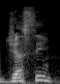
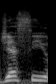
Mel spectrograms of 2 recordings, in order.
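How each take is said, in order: First: The first vowel sounds like the vowel in 'bus'. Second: The first vowel sounds like the vowel in 'bed'. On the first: This is the form the spelling suggests. "the spelling looks like it's pronounced Jussie" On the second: This is the form people usually say. "we often say Jesse"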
